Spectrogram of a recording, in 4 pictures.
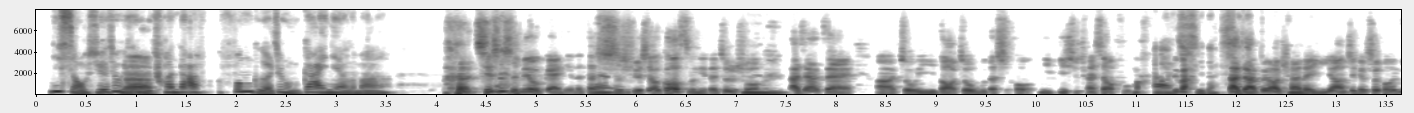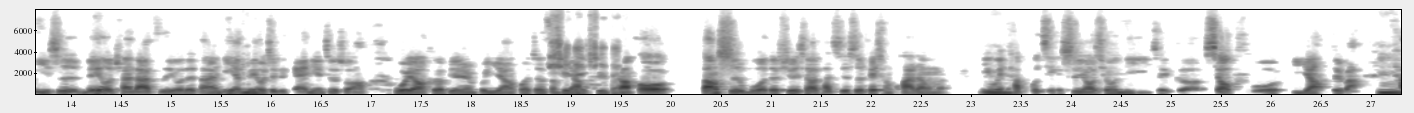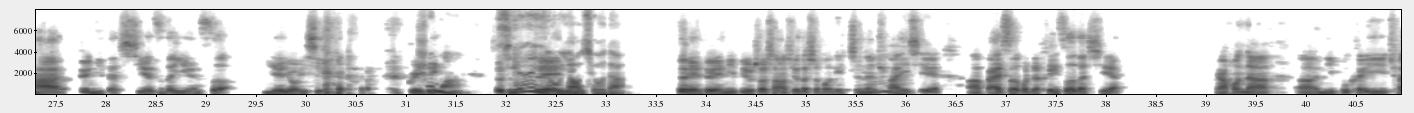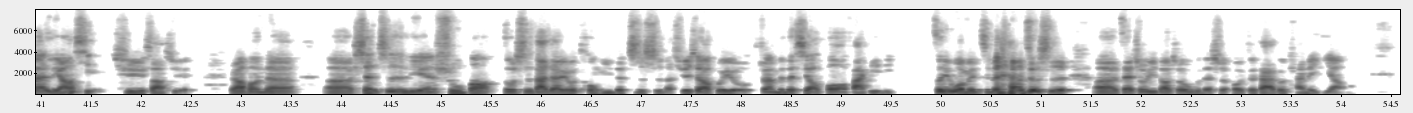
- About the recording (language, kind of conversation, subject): Chinese, podcast, 你如何在日常生活中保持风格一致？
- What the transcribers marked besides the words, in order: chuckle; laugh; other background noise; laughing while speaking: "基本上就是"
